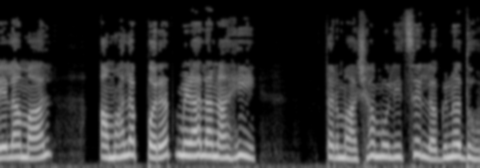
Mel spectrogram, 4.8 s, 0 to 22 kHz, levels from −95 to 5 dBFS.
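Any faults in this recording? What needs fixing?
No faults can be heard in this speech recording. Nothing needs to be fixed.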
